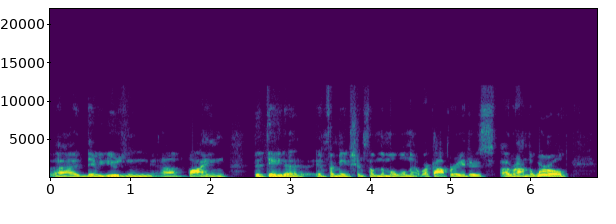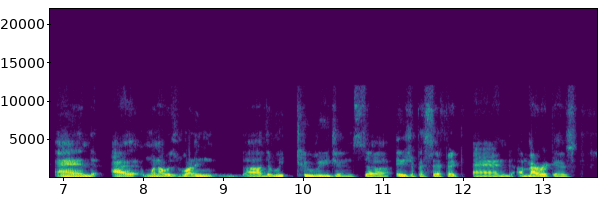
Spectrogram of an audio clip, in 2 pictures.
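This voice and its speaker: Over a quiet background, a man with a very deep, low voice talks at a moderate pace in a New York accent. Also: ordinary pitch variation. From New York City. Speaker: tech company CEO. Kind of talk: podcast interview. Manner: casual, halting.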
